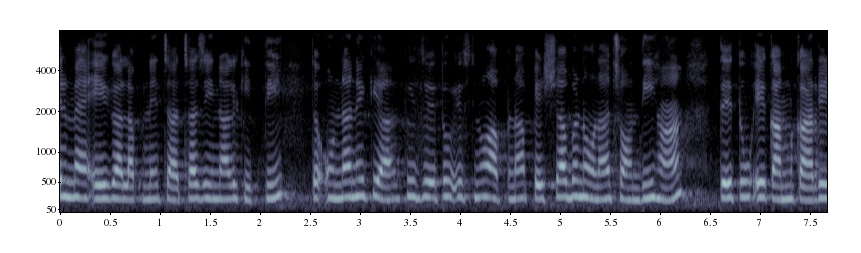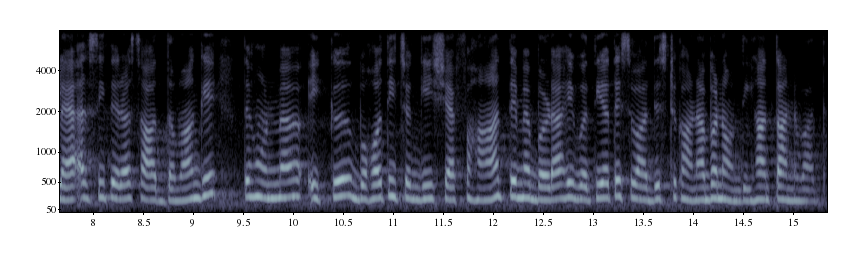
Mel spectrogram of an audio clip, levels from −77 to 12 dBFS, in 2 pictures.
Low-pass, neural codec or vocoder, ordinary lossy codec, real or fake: none; codec, 16 kHz, 8 kbps, FunCodec, trained on Chinese and English, 25 frames a second; none; fake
